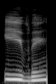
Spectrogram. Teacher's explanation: Evening has the first syllable stress and then the word remember has the second syllable stress.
